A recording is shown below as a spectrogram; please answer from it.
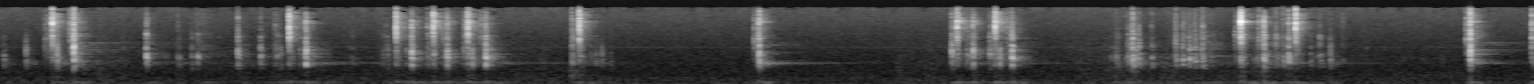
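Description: Long nails and fingertips type fast on a pink plastic Razer mechanical keyboard with backlit keys and a hollow body. Sharp, bright clicky key presses come in quick bursts separated by short pauses. Some presses leave a brief hollow ring.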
